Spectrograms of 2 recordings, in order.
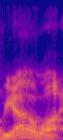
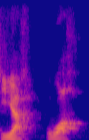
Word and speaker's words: Yahowah: they came up with an amazingly foolish and inaccurate rendering, even pronunciation of Yahowah as Yahweh.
